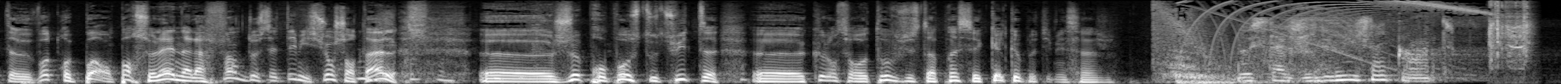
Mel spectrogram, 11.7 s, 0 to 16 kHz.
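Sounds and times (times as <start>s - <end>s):
speech: 0.0s - 11.0s
smartphone camera shutter click taking a selfie: 10.7s - 11.6s.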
